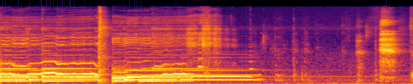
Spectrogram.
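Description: Acoustic guitar chords strummed and left ringing under a wordless hummed vocal melody; the last chord fades out about four seconds in, and a short burst of voice follows near the end.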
